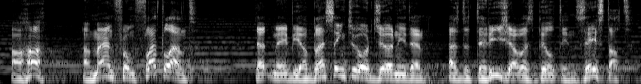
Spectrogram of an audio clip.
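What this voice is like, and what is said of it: West Flemish-accented friendly, authoritative captain. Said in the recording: “West Flemish ... So I had to try to do an accent that is not my own after all. ... It makes Brokelhoff sound like a friendly, approachable sort of captain, while still projecting authority when necessary.”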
